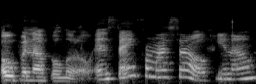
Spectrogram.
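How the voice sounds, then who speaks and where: This woman's tone is bright and sharp. Her pitch swings very widely at a moderate pace. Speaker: guest. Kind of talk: casual chat. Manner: soft-spoken.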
